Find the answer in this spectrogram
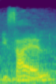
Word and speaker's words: Isael: Isael obviously is very Spanish sounding, pronounced Isael in Spanish.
